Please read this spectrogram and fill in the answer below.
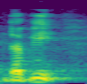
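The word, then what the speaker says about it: ت: Jadi cara mengucapannya bagaimana? Caranya ya dengan menyentuhkan ujung lidah ke bagian belakang pangkal gigi seri atas.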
